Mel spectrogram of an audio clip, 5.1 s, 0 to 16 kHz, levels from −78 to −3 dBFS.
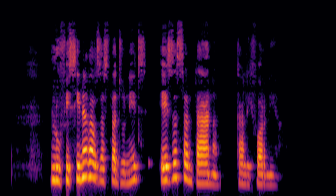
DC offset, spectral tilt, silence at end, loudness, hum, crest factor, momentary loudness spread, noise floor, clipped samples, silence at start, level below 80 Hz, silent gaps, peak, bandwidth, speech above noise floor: under 0.1%; -4.5 dB/octave; 0.95 s; -21 LUFS; none; 20 dB; 14 LU; -83 dBFS; under 0.1%; 0.75 s; -72 dBFS; none; -2 dBFS; 11.5 kHz; 63 dB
